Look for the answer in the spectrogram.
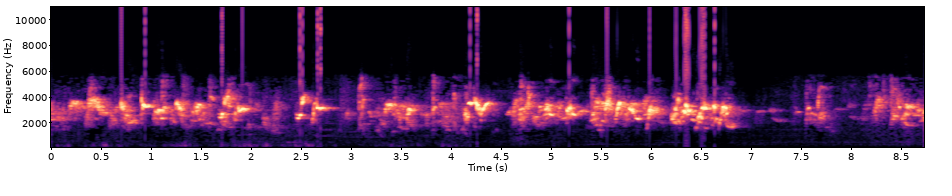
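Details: Caged red-whiskered bulbul in Singapore in a fast wing-display rotational sparring bout, giving continuous rapid chattering warbles that soften briefly near the end, with frequent clicks.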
